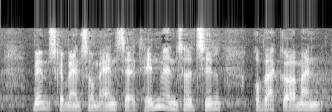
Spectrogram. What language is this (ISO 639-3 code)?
dan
